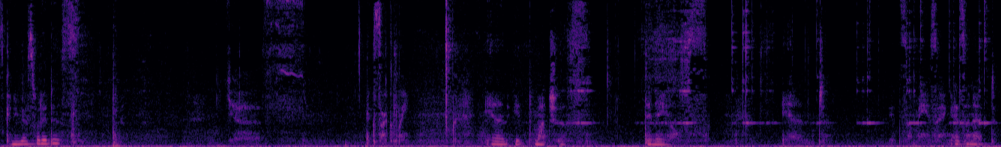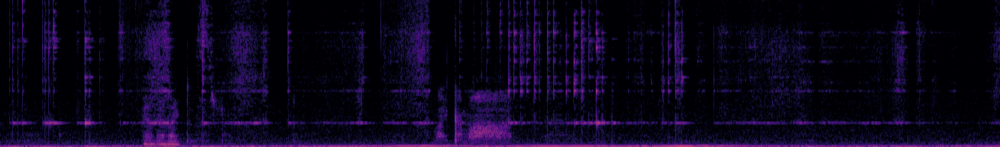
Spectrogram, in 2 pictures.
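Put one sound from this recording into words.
Long fingernails tap and scratch on a ribbed vase.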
